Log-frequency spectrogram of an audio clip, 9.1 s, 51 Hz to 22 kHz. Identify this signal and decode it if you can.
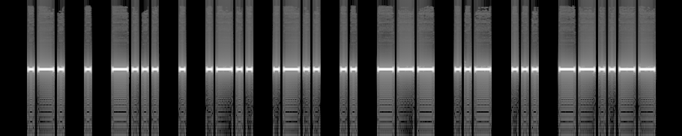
Morse code, heard as a keyed tone, about 18 wpm, spaced as for 15 wpm, 1000 Hz. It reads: REBELLIOUS,
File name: qotdfiles / 15wpm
